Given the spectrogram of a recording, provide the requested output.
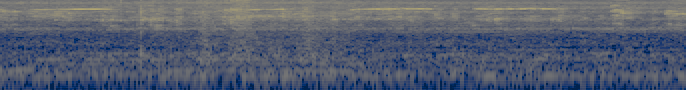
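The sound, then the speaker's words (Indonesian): Swiftlets twitter continuously in the background at the speaker's new home, a faint, dense chatter of many small high-pitched calls over a steady low hum, with no one speaking. “walet gitu burung walet gitu”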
